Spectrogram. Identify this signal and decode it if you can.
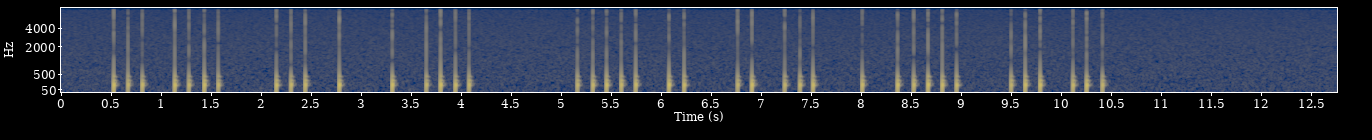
Tap code, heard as knocks on a wall, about 7 knocks a second. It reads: OLD WHEN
